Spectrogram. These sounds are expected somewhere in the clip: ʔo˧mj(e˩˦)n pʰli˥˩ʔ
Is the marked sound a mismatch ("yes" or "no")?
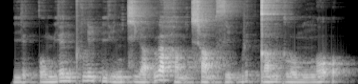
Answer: yes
